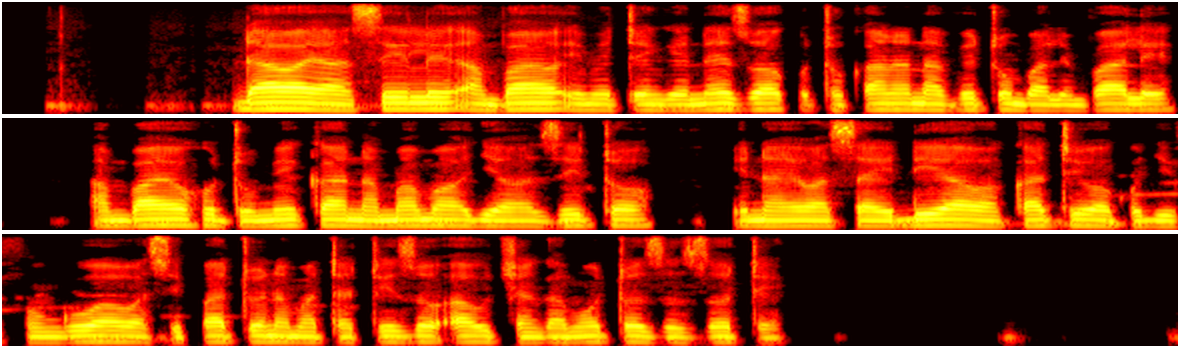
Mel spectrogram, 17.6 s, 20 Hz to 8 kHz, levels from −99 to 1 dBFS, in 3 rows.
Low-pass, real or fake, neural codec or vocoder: 7.2 kHz; real; none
